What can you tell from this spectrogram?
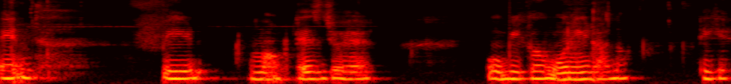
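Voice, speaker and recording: Her voice somewhat breathy with a dark, mellow tone, a woman speaks in a medium pitch at a fairly slow pace with monotone, flat intonation. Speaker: exam prep tutor. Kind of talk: tutorial. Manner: hesitant with fillers.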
